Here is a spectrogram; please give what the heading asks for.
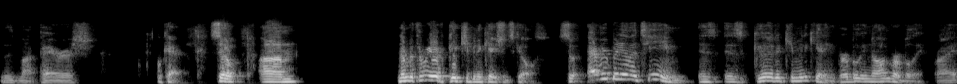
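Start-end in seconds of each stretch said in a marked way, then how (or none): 0.0-1.0 soft Southern drawl with Louisiana accent. A speaker presents to a group in character, in a Louisiana Southern drawl. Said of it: "I'm gonna speak in the Southern drawl, a Louisiana accent".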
